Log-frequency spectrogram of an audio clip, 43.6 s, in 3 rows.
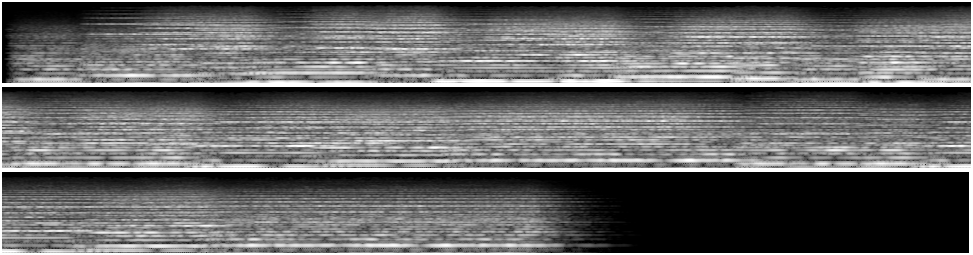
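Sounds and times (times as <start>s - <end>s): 
string instruments: 0.0s - 38.2s.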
